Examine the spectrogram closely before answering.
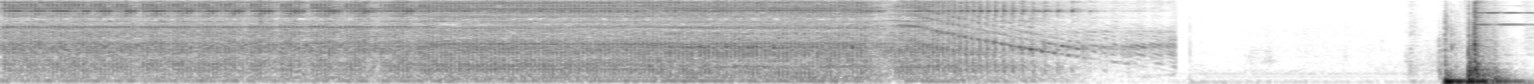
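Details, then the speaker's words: Hammer after a new armature, bearing and seal are fitted; steady rapid hammering for about five seconds then winding down, smooth and like a new hammer, healthy even hammer action. "Nice one. Sounds good. Basically, a new hammer at a third of the cost."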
